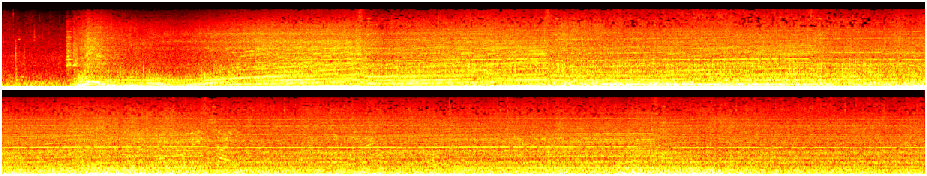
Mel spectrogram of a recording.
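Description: A motorcycle engine revs up and drones steadily at speed.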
